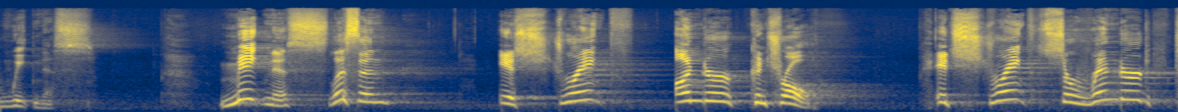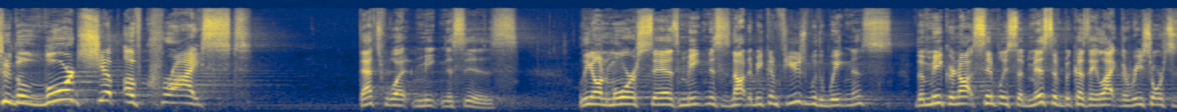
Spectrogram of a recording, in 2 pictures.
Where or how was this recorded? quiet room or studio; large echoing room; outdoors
large echoing room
